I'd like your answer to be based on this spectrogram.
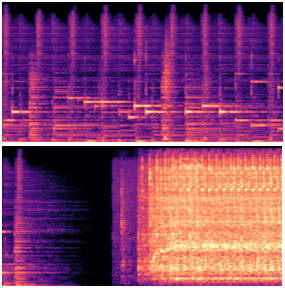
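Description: A sewing machine stitches the rows of a nine-patch basic star quilt block, running in loud, close, rhythmic bursts with a short pause before it starts a steadier run.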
